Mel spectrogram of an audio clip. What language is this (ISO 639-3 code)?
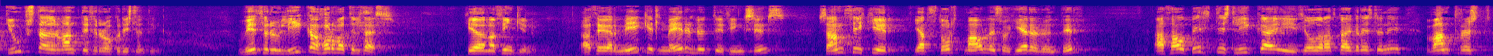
isl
